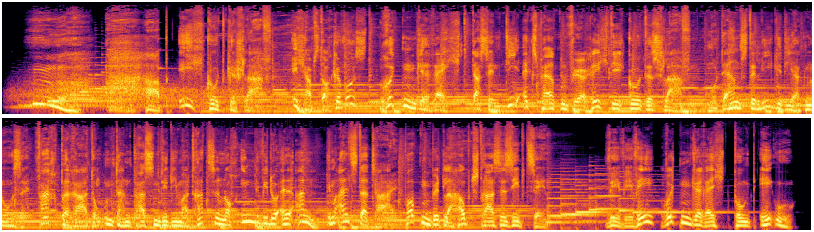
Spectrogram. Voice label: Radiospot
